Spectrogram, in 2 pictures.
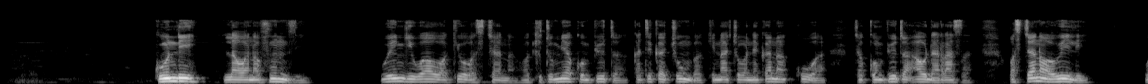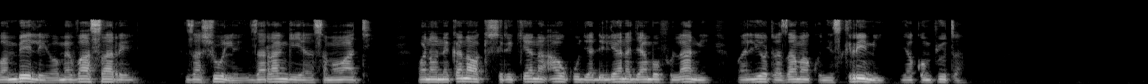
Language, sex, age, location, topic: Swahili, male, 18-24, Nairobi, government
